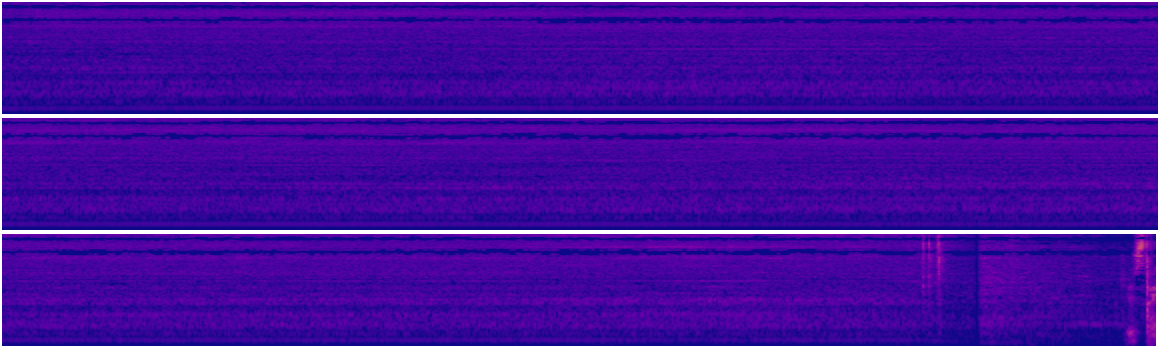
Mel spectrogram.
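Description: Handheld electric heat gun running steadily, its fan and motor giving an even hum with airflow noise as it blows hot air onto damp coffee-stained paper to dry it. Near the end it is switched off and the hum drops in pitch as it winds down.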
